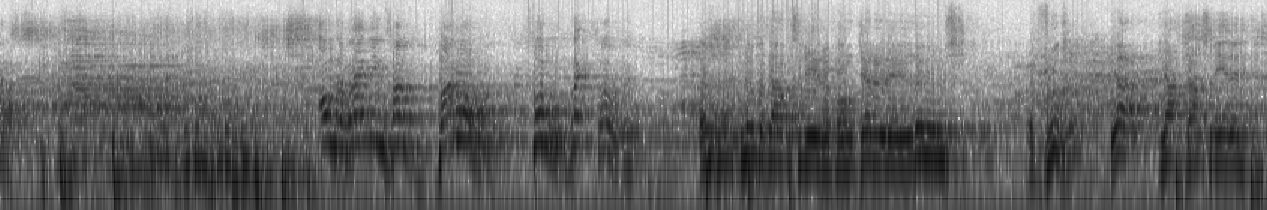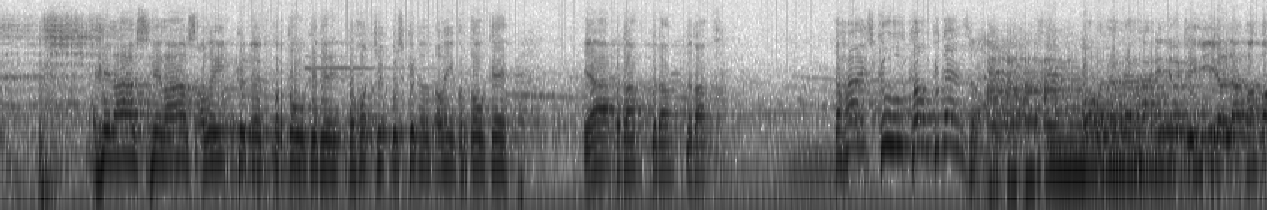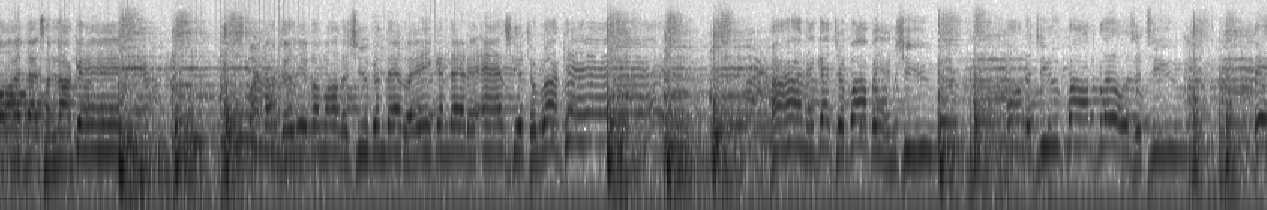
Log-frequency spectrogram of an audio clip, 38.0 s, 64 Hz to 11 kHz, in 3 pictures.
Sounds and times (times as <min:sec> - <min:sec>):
Rock and roll: 0:00.0 - 0:18.7, 0:19.6 - 0:38.0.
